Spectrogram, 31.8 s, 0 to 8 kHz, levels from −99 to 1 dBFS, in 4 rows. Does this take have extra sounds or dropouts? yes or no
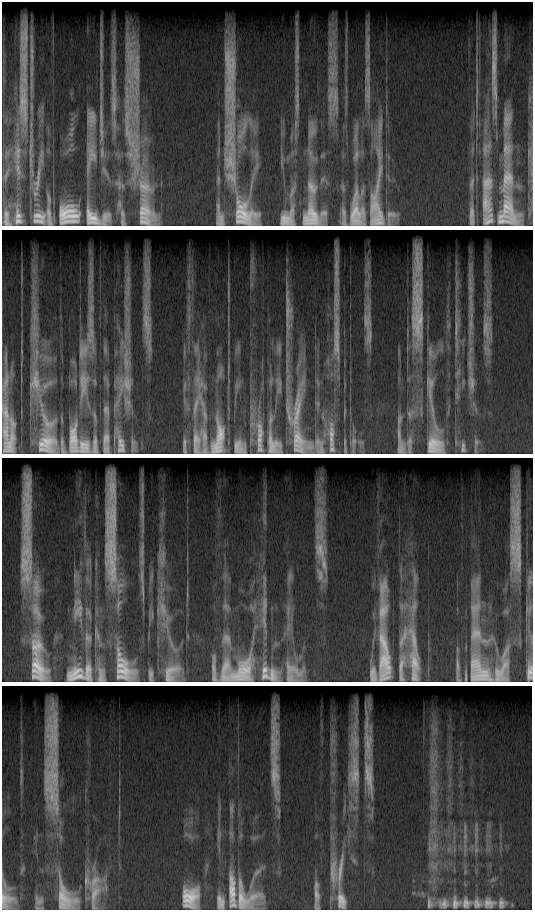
yes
